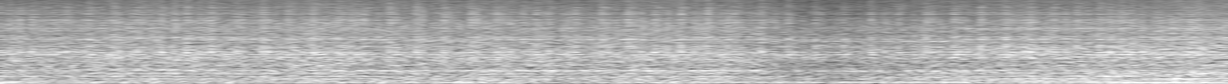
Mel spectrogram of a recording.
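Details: Lotus Elan, warm engine after timing chain slack adjusted: settles into a steady, even idle with no chain rattle; runs smoothly and sounds healthy.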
